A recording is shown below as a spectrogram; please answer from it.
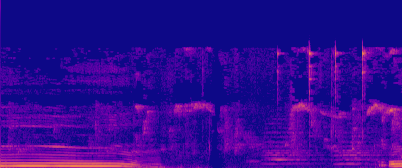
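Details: Siberian Husky howling each time a street corn vendor honks his horn; one long steady tonal howl with rich harmonics that falls away after about a second and a half, followed by quiet and a faint tonal sound near the end.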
